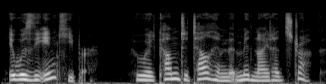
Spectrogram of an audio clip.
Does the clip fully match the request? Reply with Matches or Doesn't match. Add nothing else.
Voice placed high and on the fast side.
Matches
